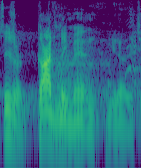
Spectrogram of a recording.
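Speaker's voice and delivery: very low, deep, pulpit-style preacher voice. Retelling what a man said about his men, imitating his preacher voice. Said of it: "He gave me that kind of preacher voice".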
